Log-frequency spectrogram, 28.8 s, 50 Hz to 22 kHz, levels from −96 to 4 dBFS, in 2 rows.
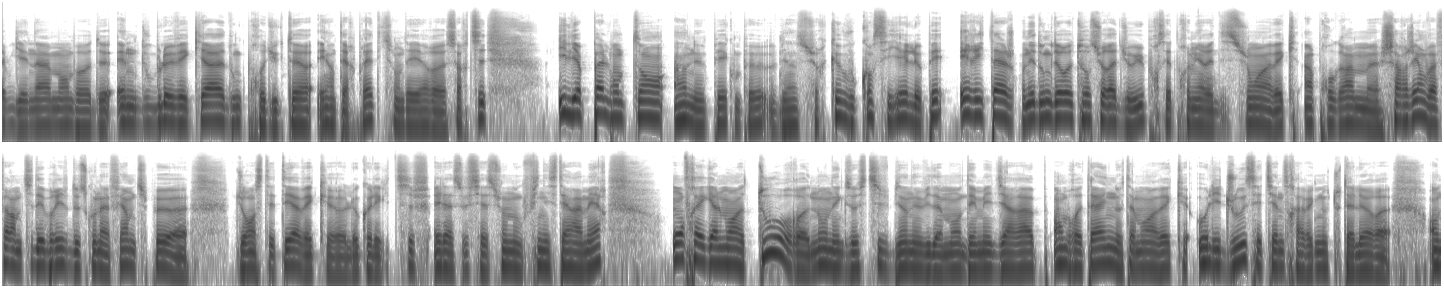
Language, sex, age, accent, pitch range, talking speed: French, male, 20-39, French, 100-125 Hz, 195 wpm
